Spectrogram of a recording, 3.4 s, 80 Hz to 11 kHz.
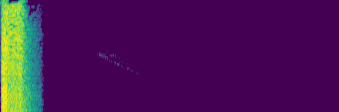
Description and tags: Alesis Microverb IR Gate 2
Impulse response of a 1986 Alesis Microverb on the Gate 2 setting.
